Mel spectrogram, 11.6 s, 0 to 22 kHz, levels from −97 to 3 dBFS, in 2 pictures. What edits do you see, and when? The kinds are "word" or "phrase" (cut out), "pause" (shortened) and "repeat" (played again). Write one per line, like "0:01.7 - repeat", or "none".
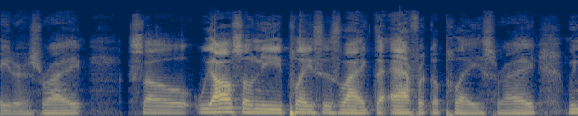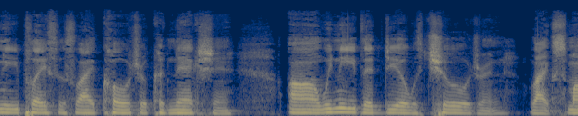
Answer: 0:09.4 - word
